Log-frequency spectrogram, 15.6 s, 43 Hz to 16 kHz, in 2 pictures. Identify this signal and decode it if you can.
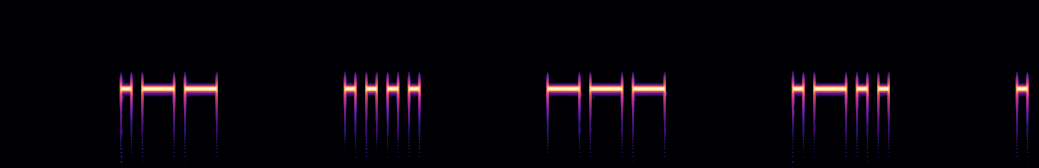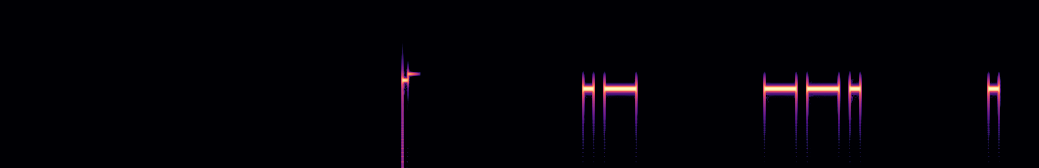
Morse code, heard as a keyed tone, about 15 wpm, spaced as for 7 wpm, 700 Hz. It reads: WHOLE AGE
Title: 4x Character Spacing - Top 500 Words - 15wpm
